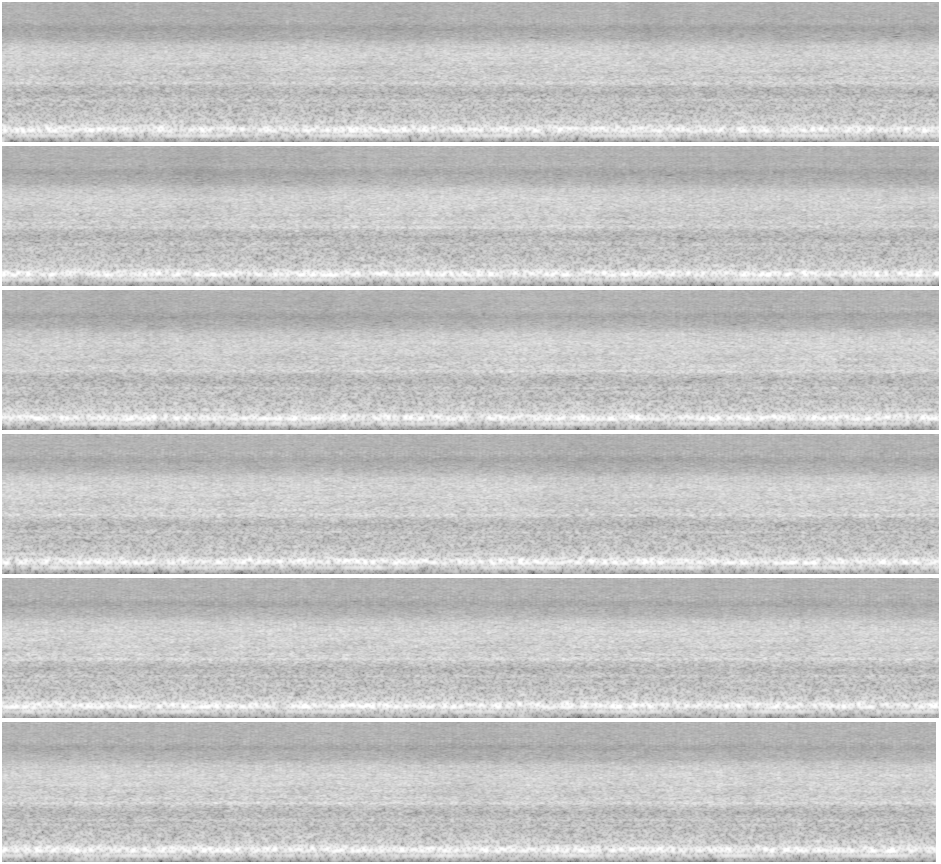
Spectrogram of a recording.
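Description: Rainbow RainMate humidifier running: its small electric motor hums steadily while the spinning impeller churns and splashes the water in its glass bowl, giving an even watery hiss over the hum.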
